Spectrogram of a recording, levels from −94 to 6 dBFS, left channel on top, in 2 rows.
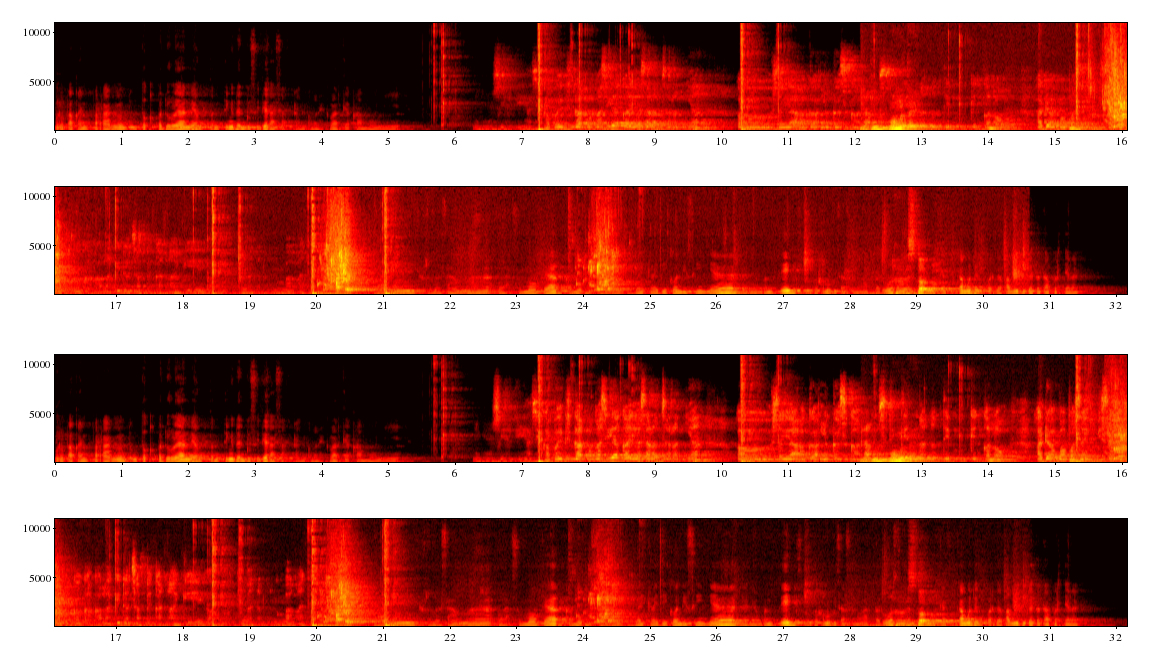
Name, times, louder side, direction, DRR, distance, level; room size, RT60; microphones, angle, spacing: voice 1, 0.0-3.3 3.6-5.2 10.3-10.5 17.8-18.4 18.9-19.7 20.9-31.4, right 1 dB, 10° right, 6 dB, 0.8 m, -42 dB
sound 1, 3.2-3.4 3.7-3.8 4.4-4.5 4.8-4.9 5.4-6.4 7.2-8.0 8.3-9.1 10.3-11.0 11.3-11.4 11.7-13.7 13.9-14.3 15.3-15.5 16.8-17.4 17.7-21.3, left 2 dB, 15° left, 1.6 m, -40 dB
voice 2, 6.3-18.6 18.8-19.2 19.4-20.5, right 2 dB, 70° right, -1 dB, 4.8 m, -42 dB
sound 2, 12.1-13.1 13.9-14.4 14.9-16.9 17.4-18.0 18.8-19.5 19.8-21.2 21.6-22.9 23.3-24.9 26.3-26.9 27.3-29.9 30.2-30.7, left 5 dB, 50° left, 1.3 m, -33 dB
25.0 x 20.0 x 7.5 m, 2.1 s
head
